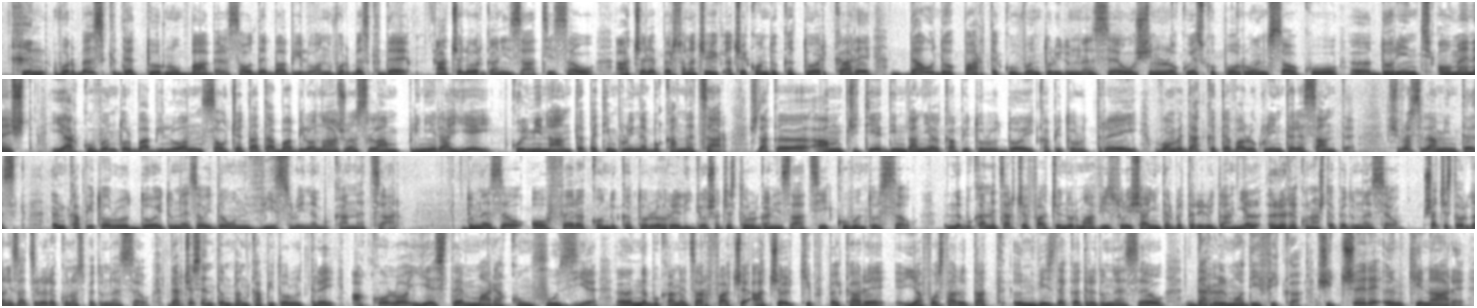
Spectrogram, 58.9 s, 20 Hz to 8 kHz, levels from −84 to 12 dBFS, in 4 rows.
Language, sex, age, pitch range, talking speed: Romanian, male, 20-39, 115-140 Hz, 140 wpm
